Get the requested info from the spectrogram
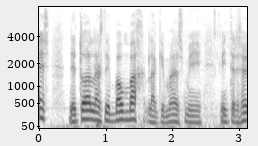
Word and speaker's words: Baumbach: Baumbach, como se, totalmente como se pronuncia, ¿no?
